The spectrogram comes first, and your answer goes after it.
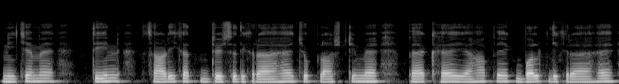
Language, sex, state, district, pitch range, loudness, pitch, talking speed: Hindi, male, Jharkhand, Garhwa, 130-140 Hz, -19 LUFS, 130 Hz, 205 wpm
